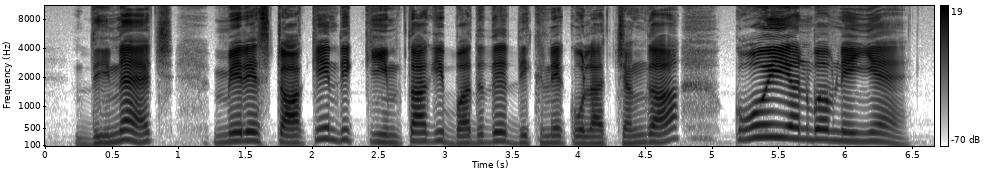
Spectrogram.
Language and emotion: Dogri, happy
